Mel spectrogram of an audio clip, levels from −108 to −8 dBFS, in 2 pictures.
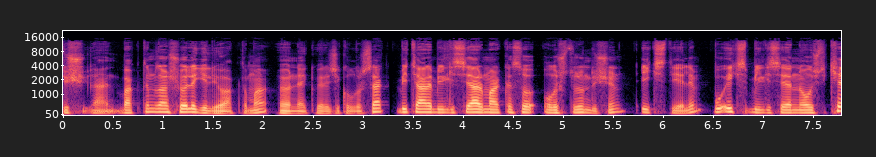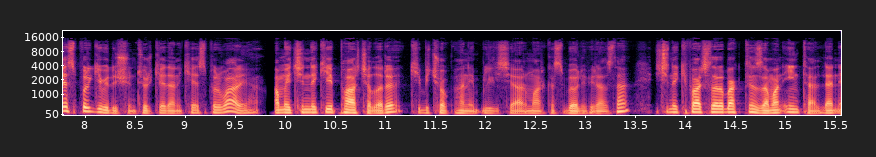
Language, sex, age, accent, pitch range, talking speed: Turkish, male, 40-59, native, 105-145 Hz, 175 wpm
